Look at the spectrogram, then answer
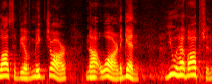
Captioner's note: laughter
